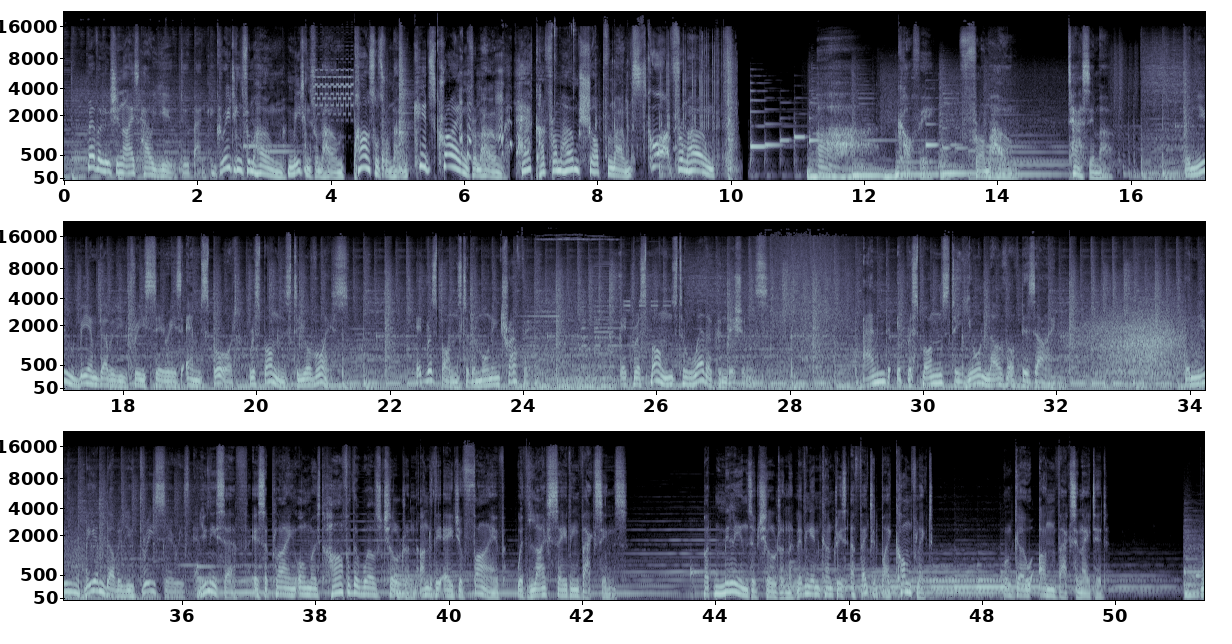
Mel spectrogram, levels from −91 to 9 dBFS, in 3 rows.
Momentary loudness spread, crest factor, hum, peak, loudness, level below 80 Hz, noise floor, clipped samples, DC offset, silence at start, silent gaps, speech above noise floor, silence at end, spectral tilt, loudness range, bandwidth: 9 LU; 12 dB; none; -8 dBFS; -21 LUFS; -34 dBFS; -41 dBFS; under 0.1%; under 0.1%; 0 s; none; 21 dB; 0 s; -5 dB/octave; 3 LU; 18 kHz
